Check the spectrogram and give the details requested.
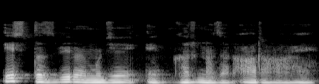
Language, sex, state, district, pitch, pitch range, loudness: Hindi, male, Arunachal Pradesh, Lower Dibang Valley, 95 Hz, 90-105 Hz, -15 LUFS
